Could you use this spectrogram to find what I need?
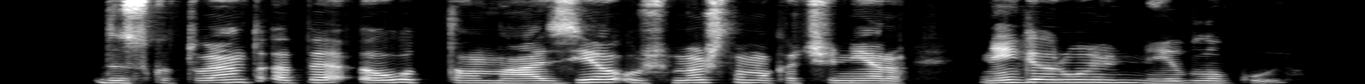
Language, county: Lithuanian, Vilnius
